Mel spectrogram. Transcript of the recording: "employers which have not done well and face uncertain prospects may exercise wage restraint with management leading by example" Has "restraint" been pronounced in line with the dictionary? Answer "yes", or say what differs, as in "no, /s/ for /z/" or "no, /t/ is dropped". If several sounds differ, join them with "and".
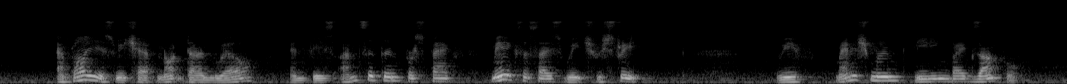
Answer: no, /n/ is dropped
